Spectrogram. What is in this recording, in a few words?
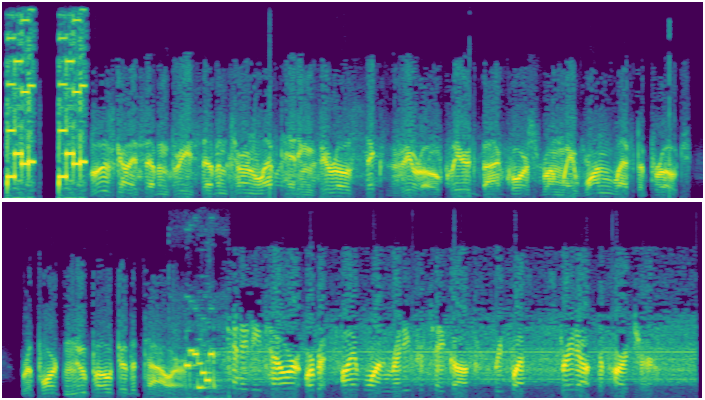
airport tower radio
